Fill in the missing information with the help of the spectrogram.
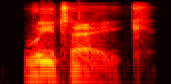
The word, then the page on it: retake: British English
